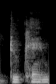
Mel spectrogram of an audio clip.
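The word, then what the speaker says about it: Duquesne: Dukane University had a problem with no one knowing how to say their name outside of Alagany and the five contiguous counties.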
